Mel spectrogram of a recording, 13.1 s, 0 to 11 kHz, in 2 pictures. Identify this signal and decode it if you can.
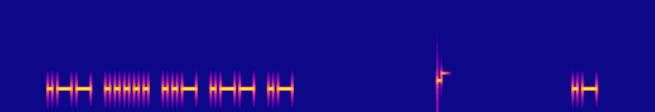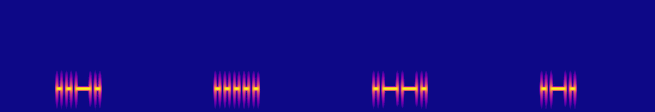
Morse code, heard as a keyed tone, about 25 wpm, spaced as for 11 wpm, 700 Hz. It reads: W5UWA AF5PR
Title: USA Call Signs - 5 Characters - 8x Character Spacing - 25wpm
